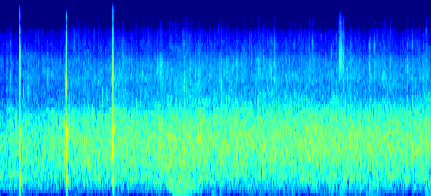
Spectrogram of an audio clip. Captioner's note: applause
